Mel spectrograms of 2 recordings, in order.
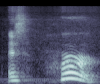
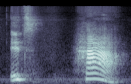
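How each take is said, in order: First: The vowel sounds like the u in hurry. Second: The vowel sounds like the a in hair. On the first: The speaker calls it wrong. "They don't say the A. They say a U" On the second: The speaker calls it right. "like hair"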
